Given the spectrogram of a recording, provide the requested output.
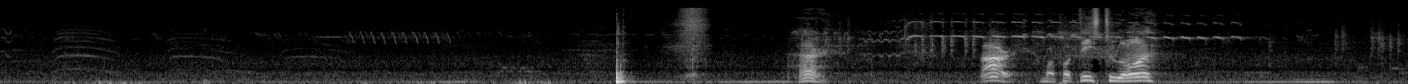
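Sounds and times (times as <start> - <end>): birds calling: 0.0 - 14.0
sharp knock: 6.2 - 6.4.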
